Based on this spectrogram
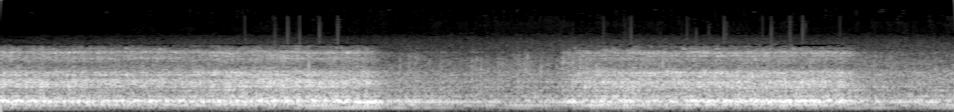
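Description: A car engine runs with a steady mid-pitched hum as the car drives off, easing briefly in the middle before building again.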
